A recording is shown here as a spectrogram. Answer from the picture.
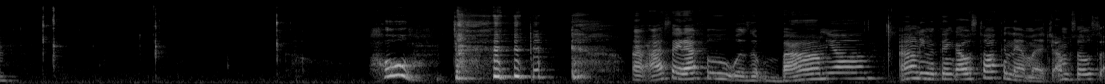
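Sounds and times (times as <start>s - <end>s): wet mouth clicks: 0.4s - 2.0s, 2.7s - 3.1s
woman's voice: 3.7s - 4.4s, 6.3s - 11.0s.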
